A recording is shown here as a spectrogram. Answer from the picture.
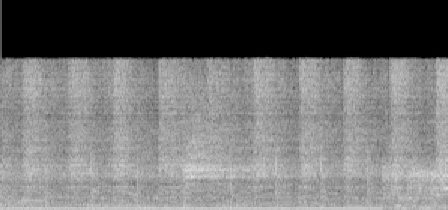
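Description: A rock band playing live: drum kit, electric guitar and electric bass, with one long held note that stops just before the end.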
